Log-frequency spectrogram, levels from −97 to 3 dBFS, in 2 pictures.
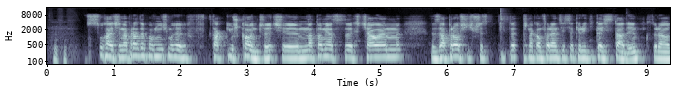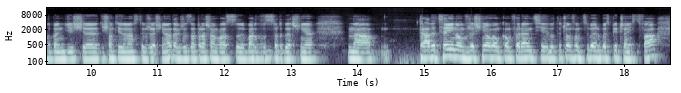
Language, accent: Polish, native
